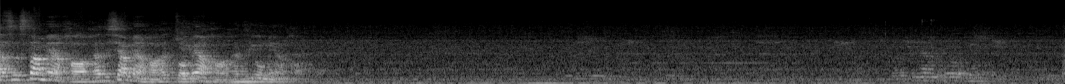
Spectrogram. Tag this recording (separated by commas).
Speech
